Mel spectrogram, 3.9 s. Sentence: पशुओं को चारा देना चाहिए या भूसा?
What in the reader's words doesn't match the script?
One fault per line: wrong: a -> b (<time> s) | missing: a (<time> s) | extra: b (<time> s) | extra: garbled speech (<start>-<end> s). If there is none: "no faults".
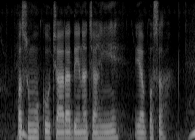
no faults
